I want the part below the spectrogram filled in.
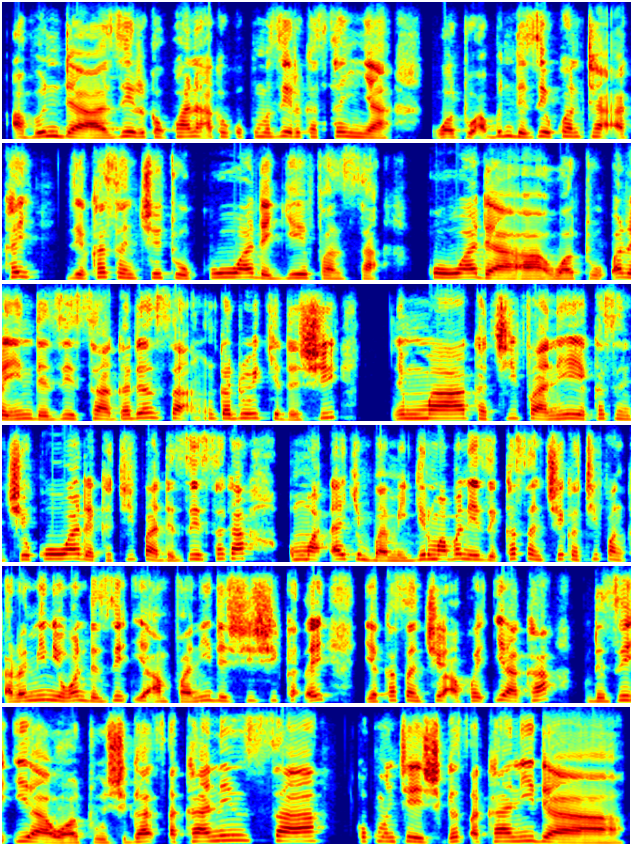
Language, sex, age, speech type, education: Hausa, male, 15-29, spontaneous, primary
